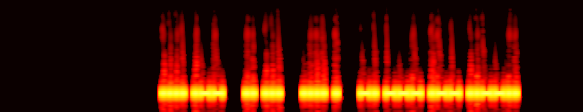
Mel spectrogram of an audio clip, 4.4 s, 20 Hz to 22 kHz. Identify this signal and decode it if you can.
Morse code, heard as a keyed tone, about 53 wpm, 700 Hz. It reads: HW IS HE NOW?
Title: Sentences from Top 100 Words and Abbreviations 50wpm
